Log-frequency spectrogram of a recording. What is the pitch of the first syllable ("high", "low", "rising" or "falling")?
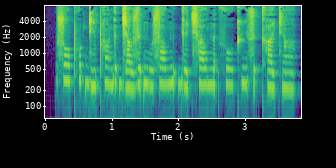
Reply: falling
